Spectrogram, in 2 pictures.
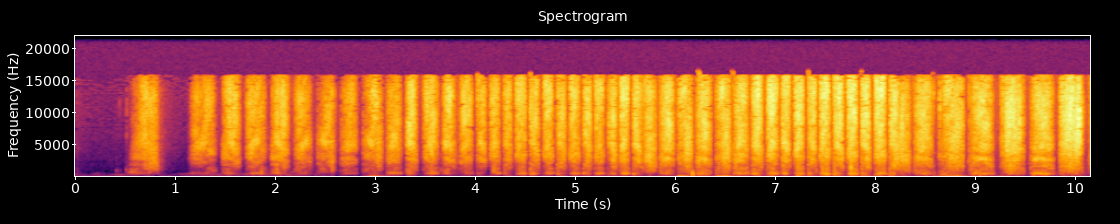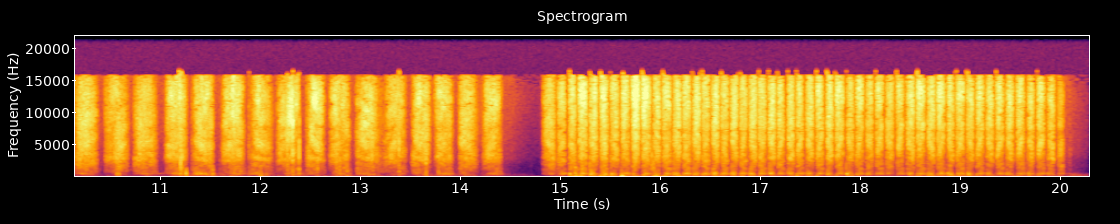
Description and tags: Sliding an eraser on a piece of paper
